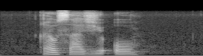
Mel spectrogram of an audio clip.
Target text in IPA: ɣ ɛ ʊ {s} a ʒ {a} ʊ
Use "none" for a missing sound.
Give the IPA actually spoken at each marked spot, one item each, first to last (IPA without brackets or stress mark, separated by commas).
s, i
